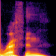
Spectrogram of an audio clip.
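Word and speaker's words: Refn: directed by Nicholas winding Reen is that how pronounce his last name refen yeah just how it's spelled okay yeah perfect this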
